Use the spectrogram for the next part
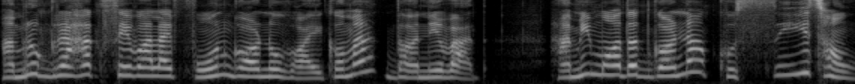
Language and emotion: Nepali, happy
